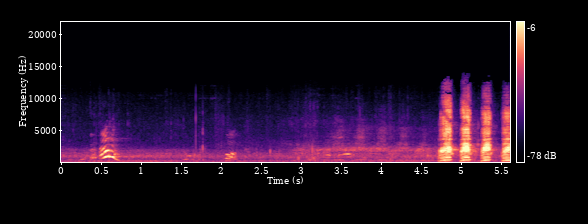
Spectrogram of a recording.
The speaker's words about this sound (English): One male duck chasing another male duck. Male ducks really fight sometimes.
